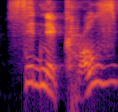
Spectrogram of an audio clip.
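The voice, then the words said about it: Harsh put-on British or Scottish accent. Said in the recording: “in a like really harsh British or Scottish accent”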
